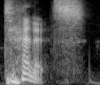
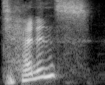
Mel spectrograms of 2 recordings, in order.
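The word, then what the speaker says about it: tenet: And you guys might remember I have a number of tenants on the fantasy side. Not to be confused with tenants. For some reason, I've heard people pronounce the word tenant. Tenant, there's no second N, just tenant.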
